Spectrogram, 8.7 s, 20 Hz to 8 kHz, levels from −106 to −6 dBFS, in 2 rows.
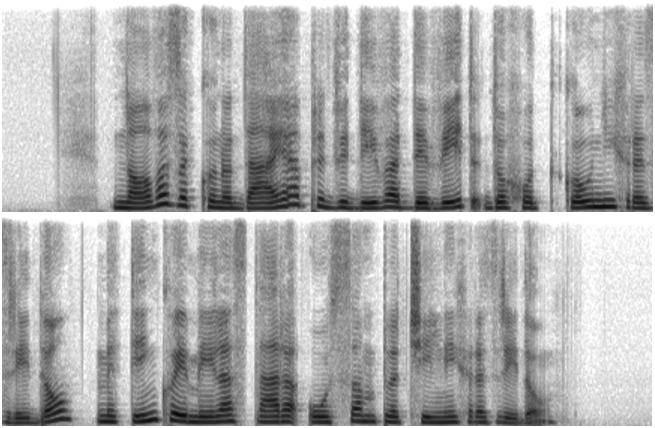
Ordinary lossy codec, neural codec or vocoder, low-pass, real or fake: none; codec, 16 kHz, 0.8 kbps, ZipCodec; none; fake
